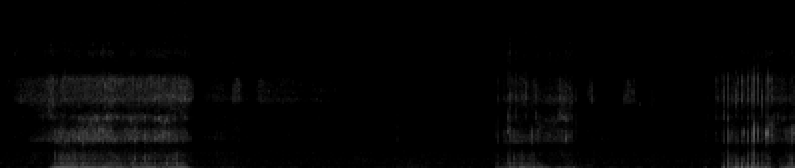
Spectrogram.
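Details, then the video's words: A paralyzed dog sleeping and snoring: deep, rasping inhalations of about a second and a half, spaced a few seconds apart, with quiet breathing between them in a small indoor room. "Cute Snore from a cute paralyzed dog"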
